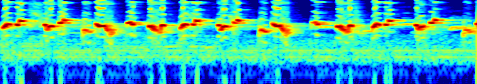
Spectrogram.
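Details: Fast, bubbly chatter of a yellow-vented bulbul in the 'ropel ngalas' calling style meant to attract other bulbuls; short liquid notes rising and falling, about four per second, continuous throughout.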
